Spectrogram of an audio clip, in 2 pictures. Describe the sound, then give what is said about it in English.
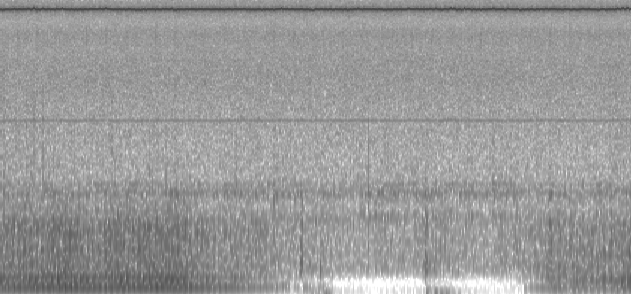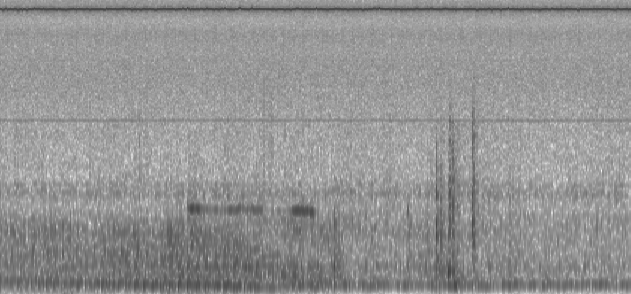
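The engine of a nice new car runs steadily as a low, rumbling drone that briefly drops out and shifts in pitch, with a few faint clicks near the end and no voices. “And thanks for bringing us home in your nice new car.”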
